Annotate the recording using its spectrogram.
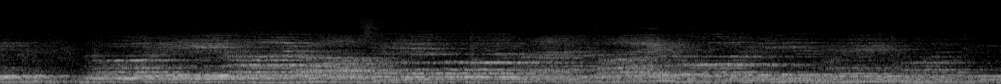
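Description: Church choir singing a slow piece, several voices holding long notes together.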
